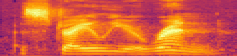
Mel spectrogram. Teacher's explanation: Australia and New Zealand. We put an R in there. Australia-ren. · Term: Intrusive sounds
